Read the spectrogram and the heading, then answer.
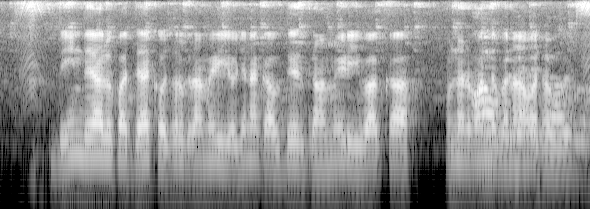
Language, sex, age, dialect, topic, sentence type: Bhojpuri, male, 18-24, Western, banking, statement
